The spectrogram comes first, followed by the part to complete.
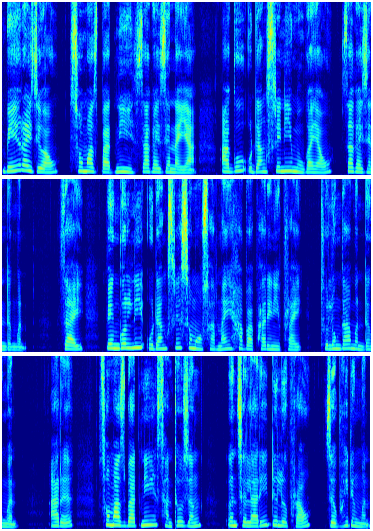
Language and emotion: Bodo, neutral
